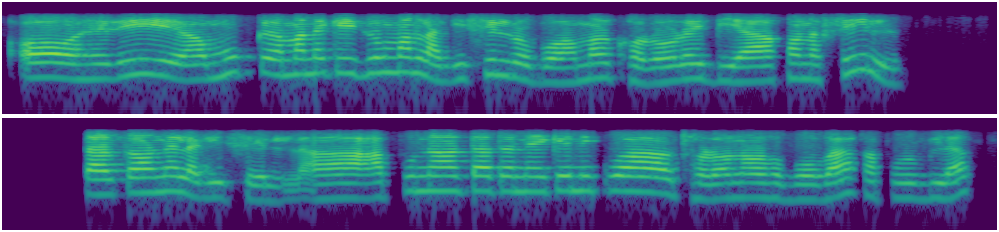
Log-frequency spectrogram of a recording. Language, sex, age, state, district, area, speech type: Assamese, female, 30-45, Assam, Morigaon, rural, conversation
